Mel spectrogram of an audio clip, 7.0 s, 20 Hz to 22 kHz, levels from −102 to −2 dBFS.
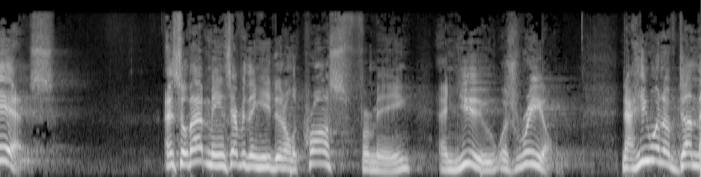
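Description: At 2.88 to 2.92 s, just after "means everything he did" and before "the cross for me", compressed frames are skipped: the decoder drops about 20 ms of audio and jumps ahead.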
